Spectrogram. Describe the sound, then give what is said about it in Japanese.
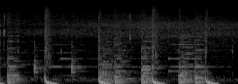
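A fizzy Suntory non-alcoholic highball (Non-Al Banshaku) pours into a glass, with steady effervescent crackling and a series of regular gurgling glugs roughly twice a second. There is no talking. “じゃあ注ぎますよ。 お願いします。 音聞こえるかな。”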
